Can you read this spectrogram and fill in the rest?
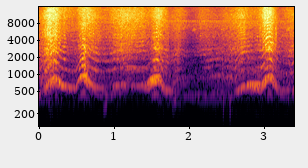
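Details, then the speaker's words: iFlight Turbobee 136RS quad with 7.2% motor idle-up: high motor whine wavering up and down in pitch at low throttle, jittering when punched from zero; motors stutter and oscillate, cause unresolved. "like if you could just hear that it was just a little little weird kind of oscillation stuttering"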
